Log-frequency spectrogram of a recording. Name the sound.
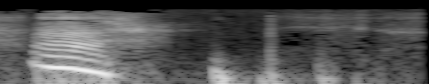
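cough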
